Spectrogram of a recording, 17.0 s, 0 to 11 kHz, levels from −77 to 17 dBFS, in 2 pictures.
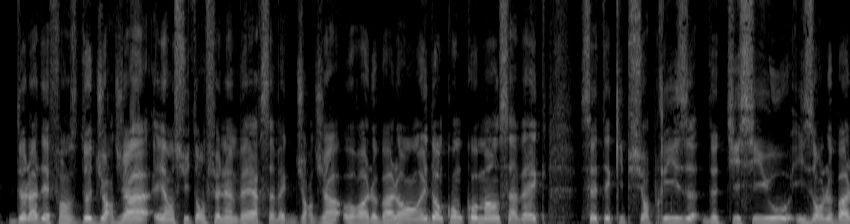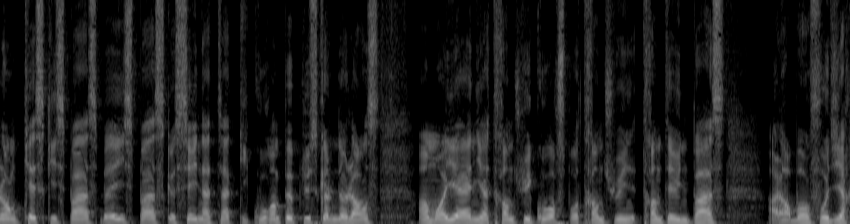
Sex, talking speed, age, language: male, 225 wpm, 30-49, French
